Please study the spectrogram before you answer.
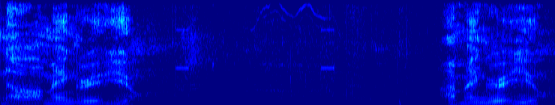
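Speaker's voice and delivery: low, soft admission of anger; hushed confession. Retold or imitated. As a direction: confess it quietly, almost under the breath.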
